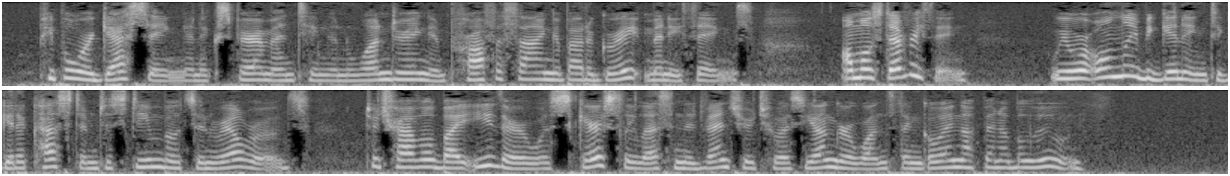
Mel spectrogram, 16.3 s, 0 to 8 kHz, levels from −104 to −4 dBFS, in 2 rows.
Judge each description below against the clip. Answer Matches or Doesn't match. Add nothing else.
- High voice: Matches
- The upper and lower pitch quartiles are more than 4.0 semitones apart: Doesn't match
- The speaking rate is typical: Matches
